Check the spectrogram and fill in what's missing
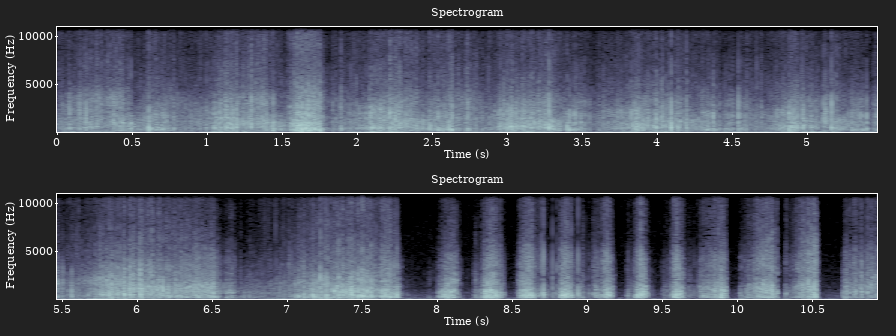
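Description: A hard-bristle wooden clothes brush is dragged repeatedly across a soft dark-blue foam windscreen covering a microphone. It makes a dense, continuous scratchy rustle for most of the clip. Near the end this breaks into quick separate strokes with short silences between them.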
